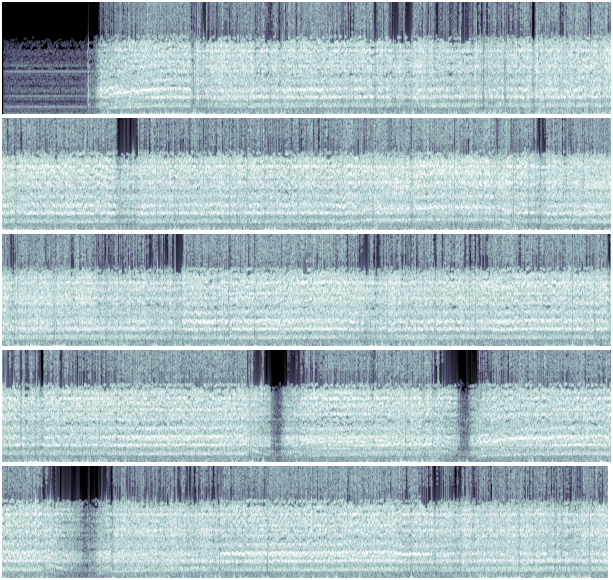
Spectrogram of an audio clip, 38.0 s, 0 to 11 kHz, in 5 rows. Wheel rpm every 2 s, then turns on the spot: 60, 210, 220, 230, 230, 230, 270, 230, 220, 220, 220, 230, 210, 190, 160, 110, 190, 210, 220.
none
